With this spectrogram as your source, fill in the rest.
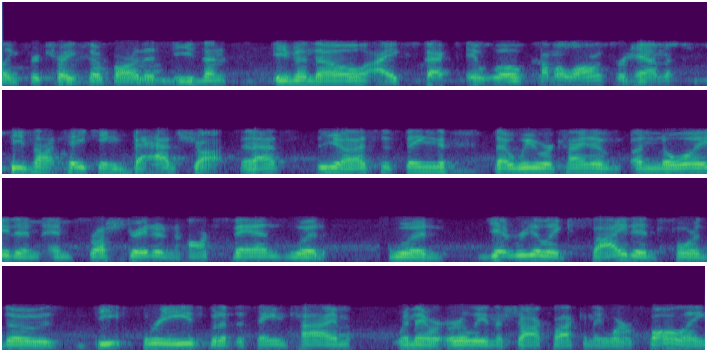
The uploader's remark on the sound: Live from the press box in Athens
